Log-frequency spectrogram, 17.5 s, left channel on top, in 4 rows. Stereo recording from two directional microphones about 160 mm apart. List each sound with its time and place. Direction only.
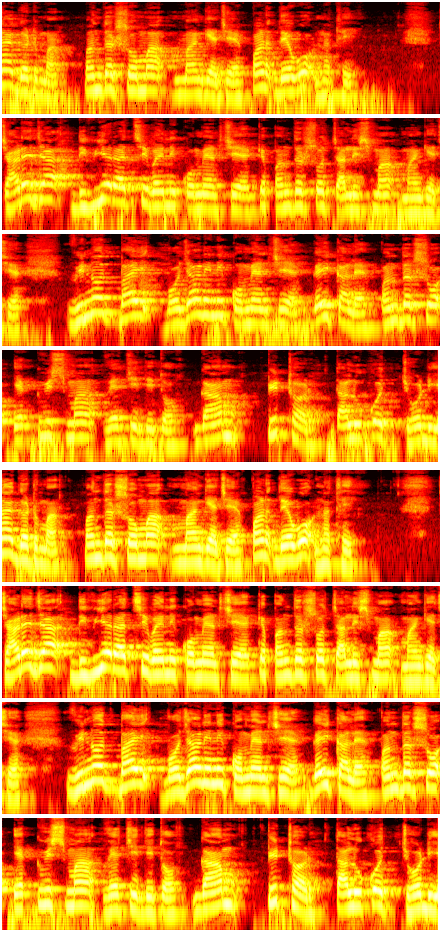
0.0 s speech: 30° right (ahead or behind)
3.2 s speech: 35° right (ahead or behind)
